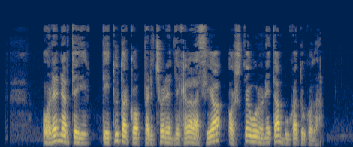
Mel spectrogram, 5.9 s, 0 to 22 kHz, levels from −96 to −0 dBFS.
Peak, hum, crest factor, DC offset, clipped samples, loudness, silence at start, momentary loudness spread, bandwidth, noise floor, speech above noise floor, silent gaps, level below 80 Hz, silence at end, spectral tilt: -4 dBFS; none; 18 dB; under 0.1%; under 0.1%; -21 LUFS; 0.7 s; 9 LU; 11.5 kHz; -60 dBFS; 40 dB; none; -68 dBFS; 0.55 s; -5.5 dB/octave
